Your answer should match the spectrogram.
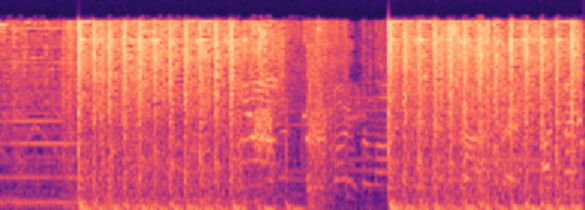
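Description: Rapid automatic gunfire in the game Watch Dogs Legion, loud and dense, pausing briefly before the sustained bursts resume, with a voice partly heard.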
